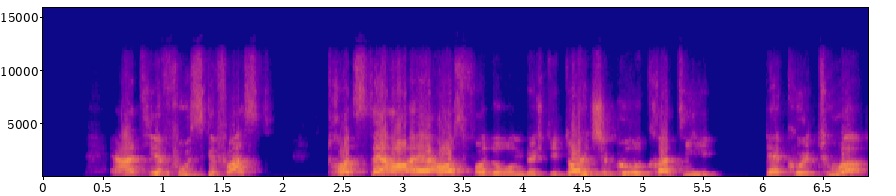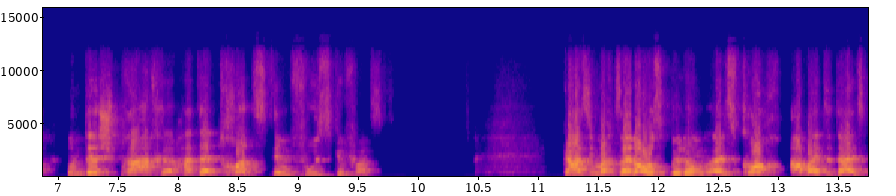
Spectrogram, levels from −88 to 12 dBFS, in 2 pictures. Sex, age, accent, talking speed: male, 30-49, German, 130 wpm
